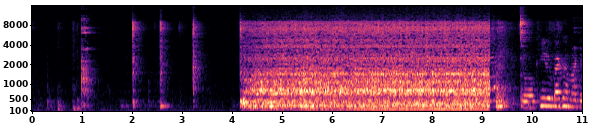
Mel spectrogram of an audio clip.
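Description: A few sharp knocks and clinks precede a mixer grinder whirring loudly and steadily for about five seconds as it grinds dosa batter, then it cuts off and talking resumes.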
